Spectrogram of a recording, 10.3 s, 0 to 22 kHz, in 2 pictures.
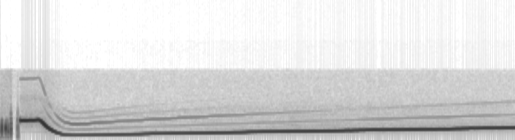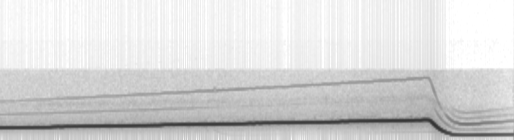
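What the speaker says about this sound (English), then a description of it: "Normally, a loop checker test tone sounds like this." Telephone loop checker test tone from 1970s New York City phone lines: a single pure tone that drops, then slowly glides upward for about nine seconds before dropping sharply again, steady and clean with no voices.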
